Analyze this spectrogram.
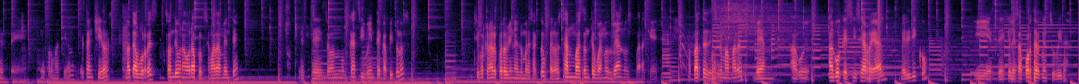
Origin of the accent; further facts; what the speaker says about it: Mexico City, Mexico; soy de Tláhuac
